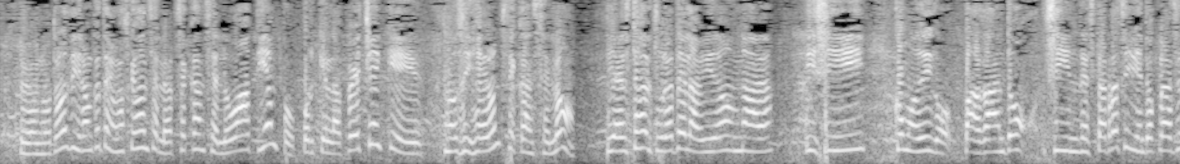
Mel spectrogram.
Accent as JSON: {"language": "Spanish", "town": "Armero Guayabal", "region": "Tolima", "country": "Colombia", "said": "venimos de Armero Guayabal"}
